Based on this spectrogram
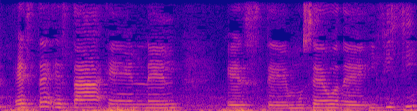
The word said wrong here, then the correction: Uffizi: Siempre lo digo mal porque es Rix, Ifisi. déjame se los digo bien. Uffizi, U FF y ZI, Fisi, en Florencia.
